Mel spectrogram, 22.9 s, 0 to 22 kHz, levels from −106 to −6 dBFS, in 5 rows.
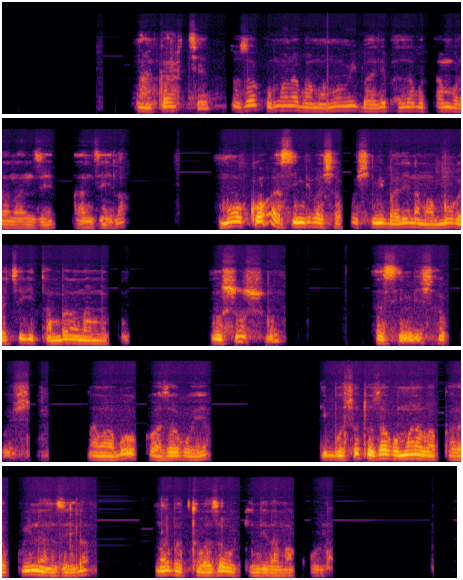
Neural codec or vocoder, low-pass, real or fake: none; 14.4 kHz; real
